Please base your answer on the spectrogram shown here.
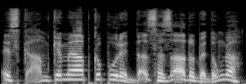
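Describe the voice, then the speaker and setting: Petty villain vendor, male, jealous and scheming, high-pitched for a man acted by a man. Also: sing-song, normal speed, gravelly, no echo, studio quality, heavily acted.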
